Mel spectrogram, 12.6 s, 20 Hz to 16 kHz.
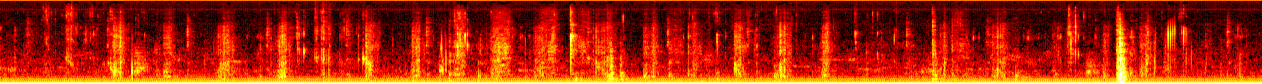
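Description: Close-miked eating by hand: chewing and mouth clicks of rice and fish curry, with fingers gathering rice on a plate, over a steady low hum. A sharper click stands out about 11 seconds in.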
